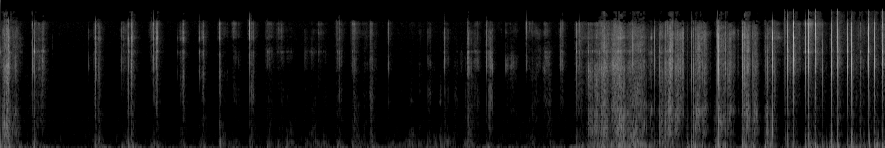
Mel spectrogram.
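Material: Wood.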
